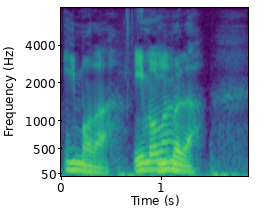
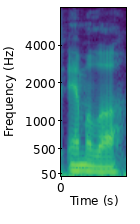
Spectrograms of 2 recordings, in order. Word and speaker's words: Imola: mad about that it's imola it's a city imola is a city in italy now they're going to tell you it's immola but there's not two m's so it would be imola right if it were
